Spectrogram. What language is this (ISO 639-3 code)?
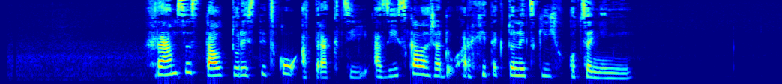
ces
